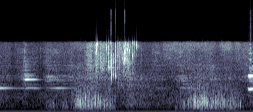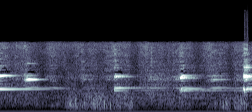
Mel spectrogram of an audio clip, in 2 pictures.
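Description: Brass water gong (a Chinese spouting bowl filled with water) stroked with wet hands. A held ringing tone fades in the first second, followed by rubbing and swishing. From about halfway through it sings again in a run of short ringing tones, often two notes at once, with rubbing between strokes.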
